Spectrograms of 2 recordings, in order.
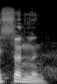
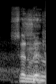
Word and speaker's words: Sunderland: you got to say sunland. Sunland. You can't pronounce it the whole way. Just Sunland.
